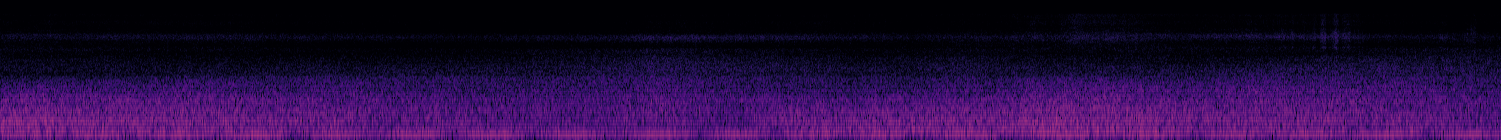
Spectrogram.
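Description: Small waves break and wash gently up onto a beach.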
